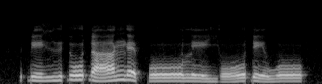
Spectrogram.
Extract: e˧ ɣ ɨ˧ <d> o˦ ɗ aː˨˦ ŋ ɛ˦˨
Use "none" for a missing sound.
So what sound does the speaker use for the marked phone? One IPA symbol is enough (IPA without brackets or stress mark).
ɗ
